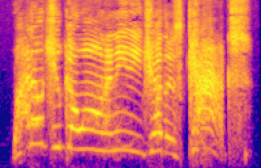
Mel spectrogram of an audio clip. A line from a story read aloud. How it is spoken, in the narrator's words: the struggling thing in the chair screeched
